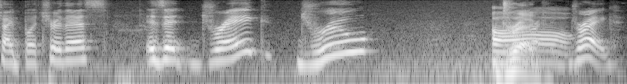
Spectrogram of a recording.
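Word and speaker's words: Dreugh: Is it Dreg? Drew? Dreg. Oh. Dreg. It's Dreg. Yeah. Dreg. That's what I've been saying. Drag. All right. It's pronounced as if it didn't have some of the letters in it.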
